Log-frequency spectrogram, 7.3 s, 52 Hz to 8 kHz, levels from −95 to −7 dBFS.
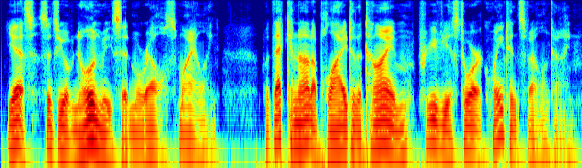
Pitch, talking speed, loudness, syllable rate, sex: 80 Hz, 175 wpm, -20 LUFS, 5.2 syllables/s, male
